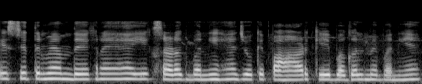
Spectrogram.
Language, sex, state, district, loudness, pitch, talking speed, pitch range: Hindi, female, Chandigarh, Chandigarh, -15 LUFS, 235 Hz, 285 wpm, 225-250 Hz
